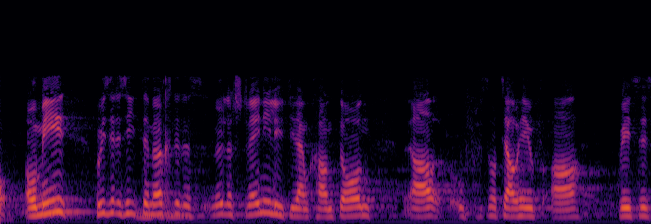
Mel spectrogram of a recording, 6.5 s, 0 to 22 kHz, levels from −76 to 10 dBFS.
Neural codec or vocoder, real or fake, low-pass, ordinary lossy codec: none; real; 5.4 kHz; none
